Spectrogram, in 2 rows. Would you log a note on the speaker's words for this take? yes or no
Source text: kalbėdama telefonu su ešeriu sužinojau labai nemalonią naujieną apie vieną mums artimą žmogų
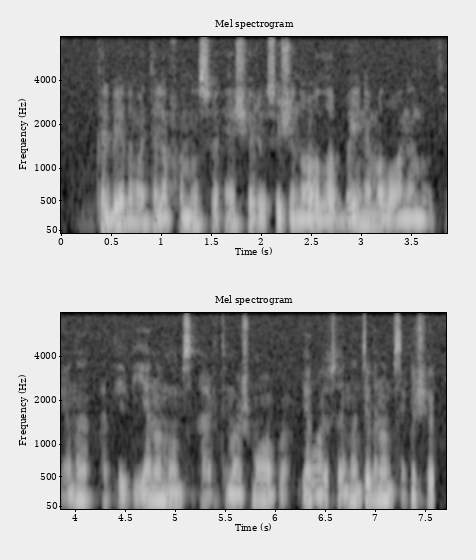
yes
